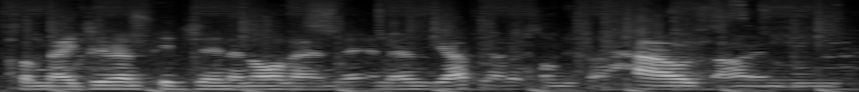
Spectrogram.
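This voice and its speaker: A man from Ghana, a musician and actor giving relaxed answers as an interview guest. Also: medium pitch, fast, music in the background.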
